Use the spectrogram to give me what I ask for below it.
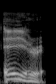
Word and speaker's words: Eyre: Eh vad säger man, ett litet passus här för, för ut, hur man uttalar men John Eyre, säger man så? Eyre? – Eyre, ja, tycker jag. Eyre.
